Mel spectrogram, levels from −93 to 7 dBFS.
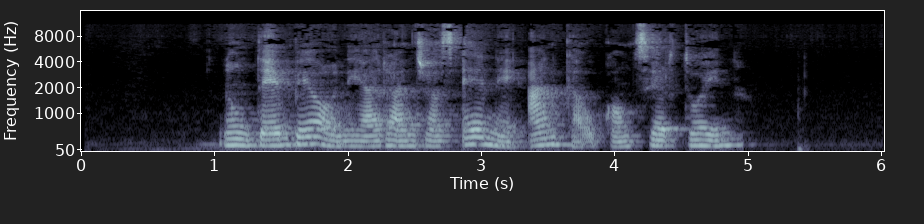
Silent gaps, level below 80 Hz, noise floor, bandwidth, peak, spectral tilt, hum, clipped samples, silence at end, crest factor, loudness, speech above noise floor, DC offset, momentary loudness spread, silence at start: none; -60 dBFS; -67 dBFS; 11.5 kHz; -4 dBFS; -3.5 dB/octave; none; under 0.1%; 0.6 s; 22 dB; -25 LUFS; 42 dB; under 0.1%; 9 LU; 1 s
